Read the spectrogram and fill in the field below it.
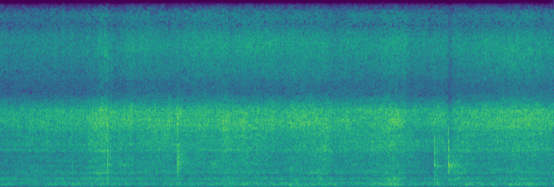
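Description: Dried fish sizzling in a pan of cooked-down tomato gravy, a steady hiss with faint scattered crackles and light clinks, close and continuous with no talking.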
